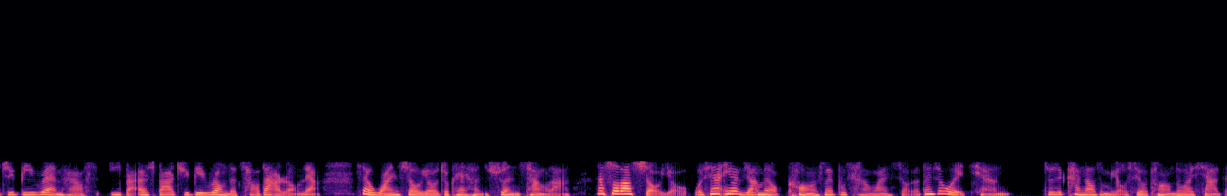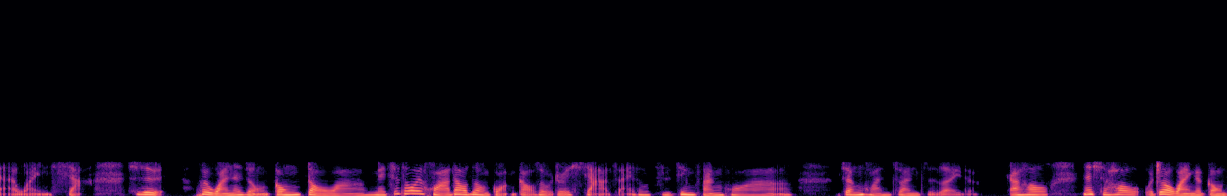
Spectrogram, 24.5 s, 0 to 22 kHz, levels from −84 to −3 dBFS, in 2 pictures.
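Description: At 5.24–5.29 s, 7.54–7.60 s and 23.70–23.74 s, lost AMR speech frames, each a single 20 ms frame, make the narrowband speech dip or warble briefly. They show as short, smeared, weakened bands on a spectrogram.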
